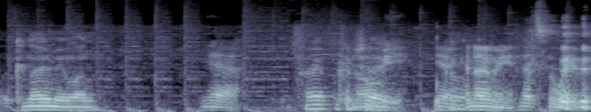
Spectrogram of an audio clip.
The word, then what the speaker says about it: Konami: Yeah, Konami. That's the way we pronounce it.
